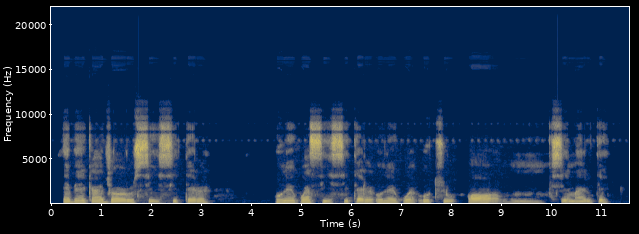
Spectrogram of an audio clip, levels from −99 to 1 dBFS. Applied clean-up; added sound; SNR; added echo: none; none; none; none.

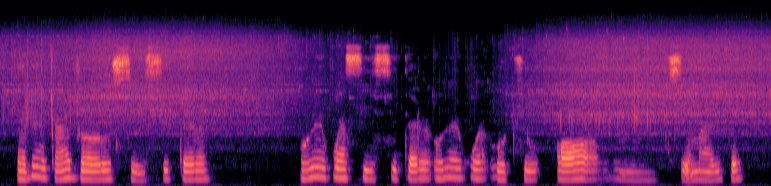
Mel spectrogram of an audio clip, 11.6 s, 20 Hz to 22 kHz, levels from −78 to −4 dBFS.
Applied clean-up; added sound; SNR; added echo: none; Rattle (instrument); 6 dB; none.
